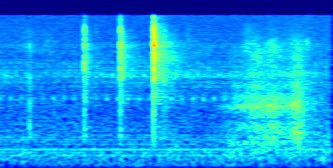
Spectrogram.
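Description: Three light, sharp clicks from the graduated micrometer collar on a horizontal mill's table handwheel as it is set to zero, the last about a second in the loudest.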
